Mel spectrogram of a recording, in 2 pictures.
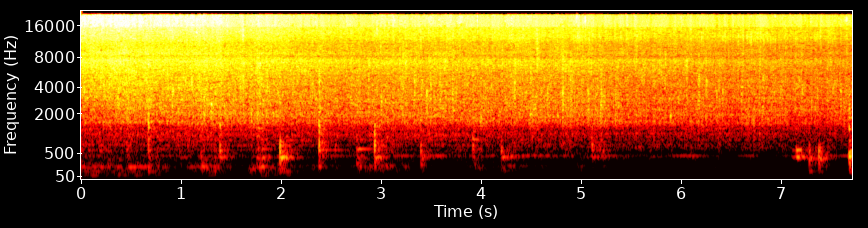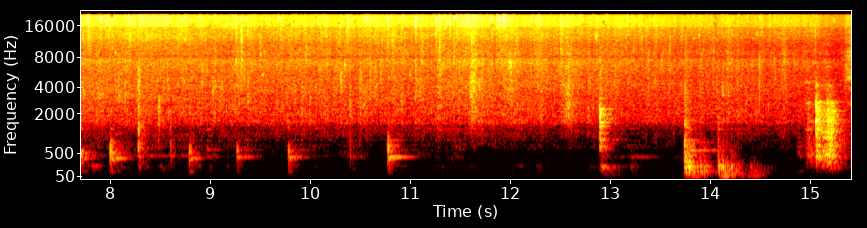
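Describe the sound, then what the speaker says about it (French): Potatoes fry in hot oil with a continuous low sizzle, broken by scattered clicks and scrapes of stirring that grow louder and more frequent toward the end, with no voices. "On va mettre dans de l'huile chaude. Là, on met les pommes de terre."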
